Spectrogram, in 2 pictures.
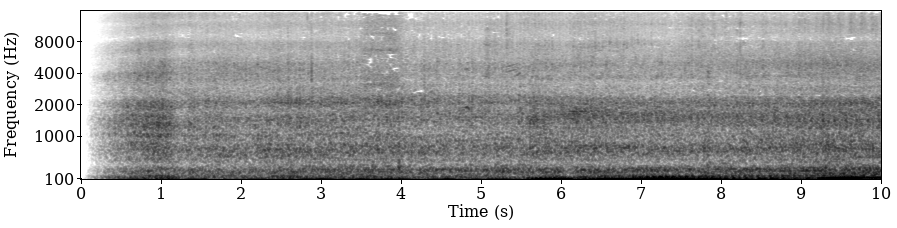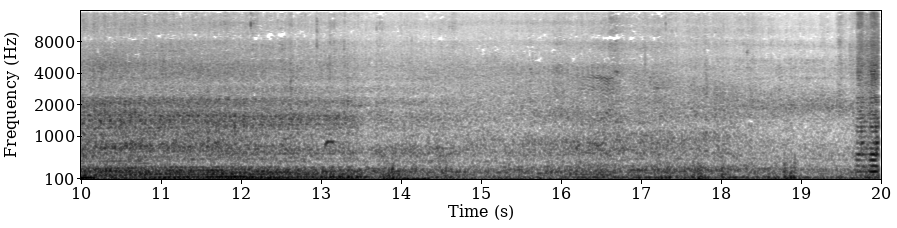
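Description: Heavy trucks' diesel engines running as they drive slowly past, a deep steady rumble that swells loudest in the middle.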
